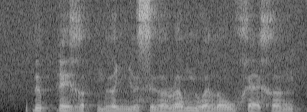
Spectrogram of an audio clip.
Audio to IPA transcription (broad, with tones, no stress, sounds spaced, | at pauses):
ɗ ɨ˦˥ p̚ ɗ e˧ ɣ ə˨˩ k̚ m ɨ˧ ə̯ ɲ ɨ˨˩˦ s ɨ˨˩ ə̯ ɹ ə˧˥ w n u˨˩˨ ə̯ l o˧˥ w x ɛ˨˩˨ x əː˧˥ ŋ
